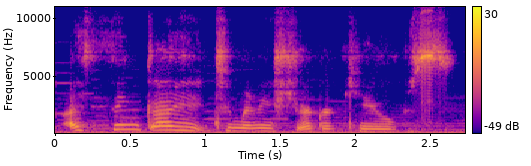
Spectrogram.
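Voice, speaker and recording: A woman's voice: sits high, animated, a little slow, music in the background, rough recording. A woman playing a nervous, chatty little cookie girl in a children's radio play. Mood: sheepish.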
